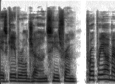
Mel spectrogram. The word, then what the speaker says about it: Proprio: He's from Proprio. Am I pronouncing correctly? Proprio, yep. That's Proprio, right.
